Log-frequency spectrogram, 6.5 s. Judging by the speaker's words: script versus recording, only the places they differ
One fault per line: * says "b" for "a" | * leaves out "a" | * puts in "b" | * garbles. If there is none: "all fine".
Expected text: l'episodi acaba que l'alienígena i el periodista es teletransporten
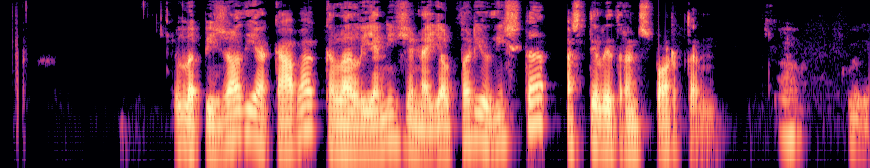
all fine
